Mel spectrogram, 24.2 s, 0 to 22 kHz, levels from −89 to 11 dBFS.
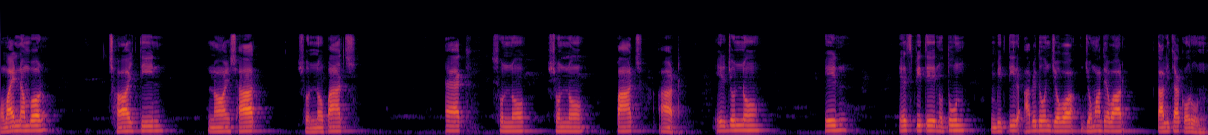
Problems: none marked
